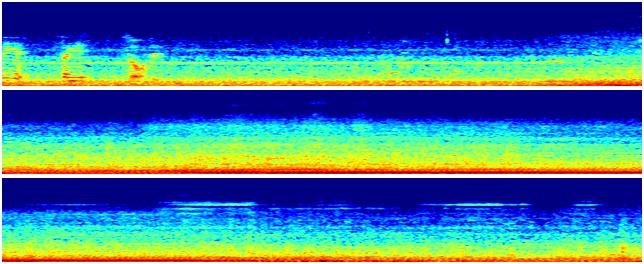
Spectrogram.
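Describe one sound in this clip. A train rumbles along the tracks, heard from inside a carriage.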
